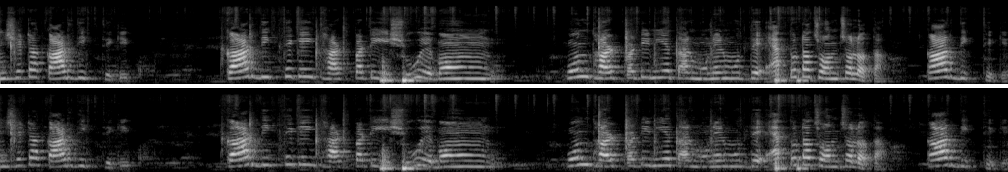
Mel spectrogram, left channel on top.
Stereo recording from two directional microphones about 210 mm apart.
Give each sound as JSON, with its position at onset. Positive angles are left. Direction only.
{"t": 0.0, "sound": "speech", "side_deg": 50}
{"t": 2.2, "sound": "a woman's voice", "side_deg": 55}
